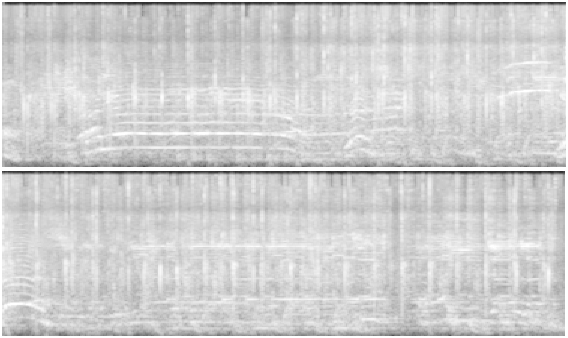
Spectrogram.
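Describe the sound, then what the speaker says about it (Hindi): An audience at a DXN program in Bhagwanpur, UP, India applauds as Om Prakash Sir and Kesh Kumari Madam are welcomed to the stage, sustained crowd clapping under loud music and hubbub. "जोरदार तालियां"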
